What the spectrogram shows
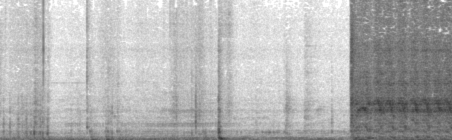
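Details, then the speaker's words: Isuzu Panther diesel just rebuilt (one liner replaced, piston rings, gaskets, fresh oil), first start: quiet until the starter catches, fires at once and settles into a steady, even run without hunting; normal start. "stabil Ya sudah langsung stabil jadi start awal stabil tidak goyang"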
